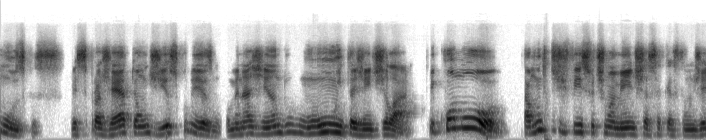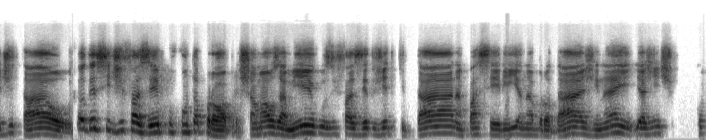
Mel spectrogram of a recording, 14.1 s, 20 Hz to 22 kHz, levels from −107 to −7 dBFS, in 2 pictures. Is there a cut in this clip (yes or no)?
yes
